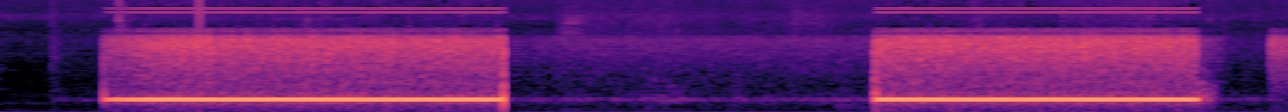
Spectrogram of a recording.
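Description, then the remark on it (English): A telephone ringback tone on an outgoing call: two steady, buzzy two-second rings separated by a pause of silence, heard clearly through a narrow phone line with no one speaking. “I'm hitting the last number and it is going to ring.”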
